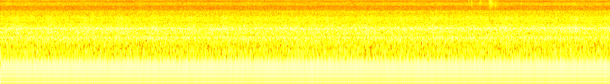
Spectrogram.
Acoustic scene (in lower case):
kitchen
